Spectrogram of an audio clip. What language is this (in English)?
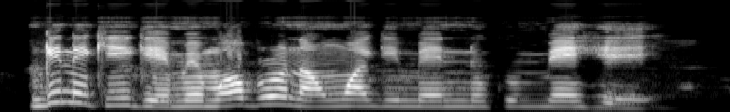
Igbo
